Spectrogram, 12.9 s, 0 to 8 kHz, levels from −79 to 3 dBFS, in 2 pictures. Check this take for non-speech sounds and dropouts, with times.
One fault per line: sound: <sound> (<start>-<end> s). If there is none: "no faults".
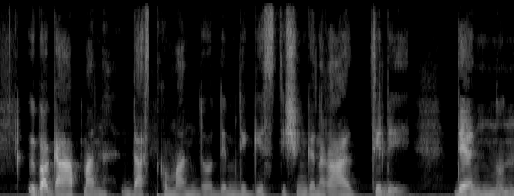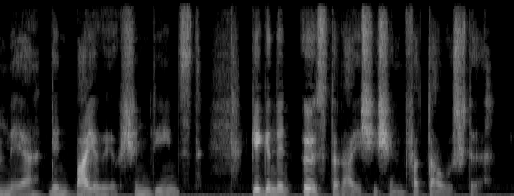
sound: dropout (1.9-2.0 s)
